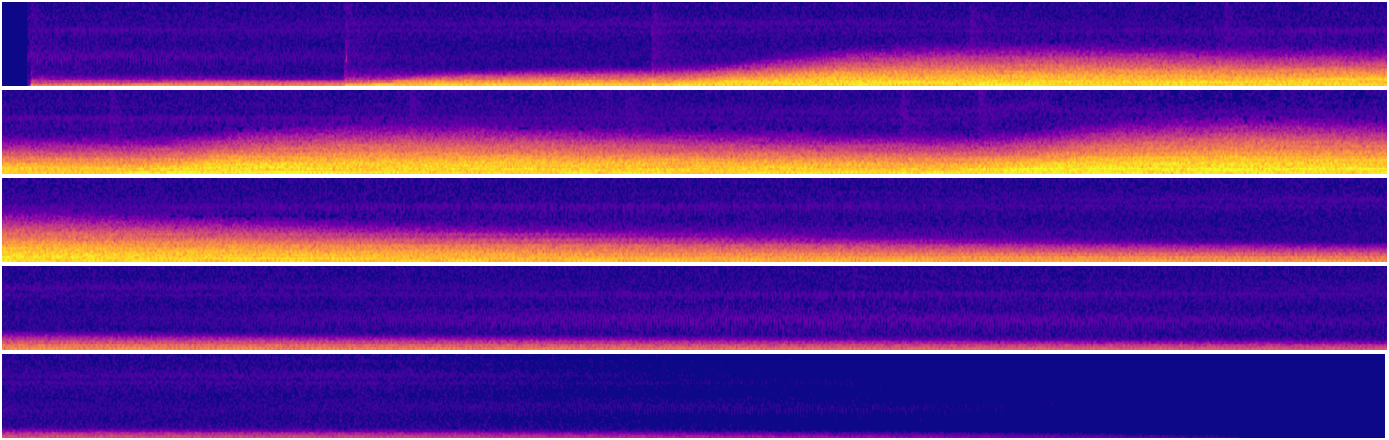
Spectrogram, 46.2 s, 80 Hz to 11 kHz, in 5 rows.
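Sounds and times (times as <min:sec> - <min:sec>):
gongs: 0:00.2 - 0:36.5.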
